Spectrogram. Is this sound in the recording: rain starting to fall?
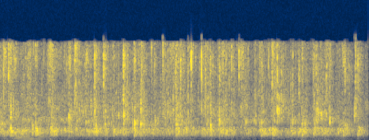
no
